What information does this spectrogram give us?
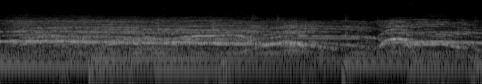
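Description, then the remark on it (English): A live audience cheers and whoops for about five seconds, many overlapping shouting voices holding a steady roar that swells briefly near the end, with a low constant hum underneath. “I don't even know what that cheer's for.”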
